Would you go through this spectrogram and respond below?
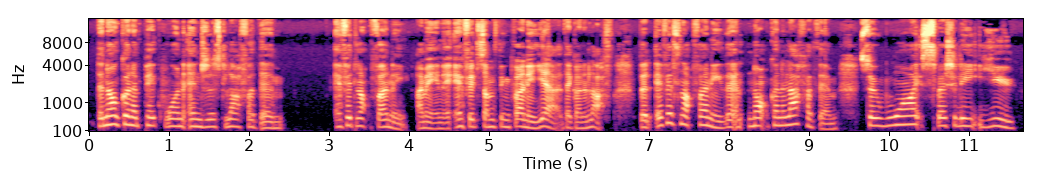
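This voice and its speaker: A woman's voice: medium pitch, dry recording. A woman in her thirties with a French accent, talking casually to camera in English about sharing her work online, thoughtful and given to restarts. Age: 30s. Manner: slow, reflective, trails off and restarts. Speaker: vlogger.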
